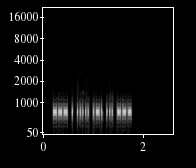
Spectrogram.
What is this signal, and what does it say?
Morse code, heard as a keyed tone, about 46 wpm, 700 Hz. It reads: OE5RSO
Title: DXCC-100 Call Signs - 6 Characters - Repeated 2x - 45wpm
